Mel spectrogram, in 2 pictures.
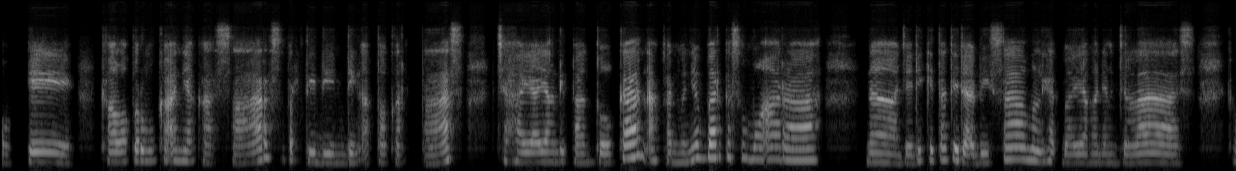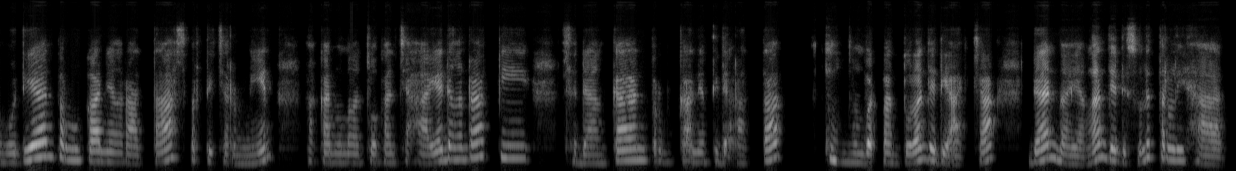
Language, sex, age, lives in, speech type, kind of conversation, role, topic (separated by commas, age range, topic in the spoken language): Indonesian, female, 30-34, Indonesia, read, expert-assistant, expert, Mengapa kita bisa melihat bayangan di cermin?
